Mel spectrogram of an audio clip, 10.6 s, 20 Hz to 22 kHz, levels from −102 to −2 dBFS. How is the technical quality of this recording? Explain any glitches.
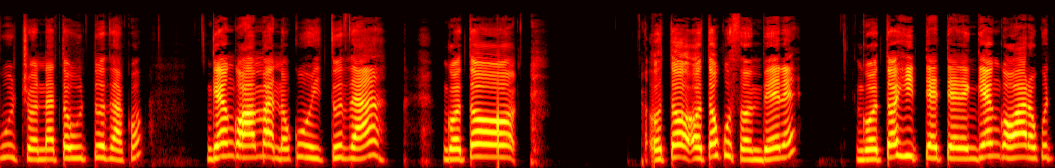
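The speech is marred by three short repeated-buffer glitches. At 0.95 s and 4.98 s, and again from 6.53 to 6.55 s, fresh audio failed to reach the playback device in time, so it replayed the block it already held. Each repeat lasts about 10 ms, which fits a 10 ms buffer. At 6.53 s the block plays twice more. The tiny repeats come out as hard-edged clicks or a brief buzz rather than an audible stutter, and roughly 10 ms of the speech is lost each time, or about 20 ms at 6.53 s.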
